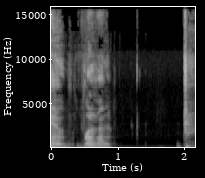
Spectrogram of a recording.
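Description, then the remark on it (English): A person's voice mimics a dog's retching before it vomits: two strained, gagging heaves back to back, a short pause, then a harsh throaty burst, fairly loud. “She says it sounds like the noise her dog makes before her dog's about to throw up.”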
